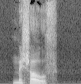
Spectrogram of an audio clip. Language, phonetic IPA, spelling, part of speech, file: Polish, [mɨˈʃɔwuf], myszołów, noun, Pl-myszołów.ogg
